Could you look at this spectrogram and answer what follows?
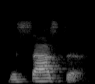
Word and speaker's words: disaster: Disaster, disaster. If you look at this particular word, the first syllable here contains a weak vowel sound, so it's not stressed.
